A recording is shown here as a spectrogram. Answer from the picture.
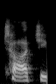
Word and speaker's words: Tochi: you're displeased but miss tochi has the floor sorry and then and um uh Sheila it's it's touchy but don't worry my whole life everybody's pronounced my mispronounced my man my life about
